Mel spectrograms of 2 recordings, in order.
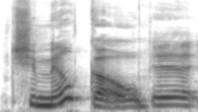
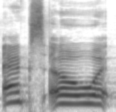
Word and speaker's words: Xochimilco: So, the Island of Dolls is located in the channels of Chimilco. Someone help us with the pronunciation there. Because my Spanish is not good. It is Xochimilco.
